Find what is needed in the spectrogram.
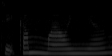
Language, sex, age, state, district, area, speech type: Santali, female, 18-30, West Bengal, Purba Bardhaman, rural, spontaneous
